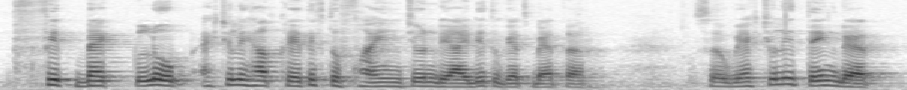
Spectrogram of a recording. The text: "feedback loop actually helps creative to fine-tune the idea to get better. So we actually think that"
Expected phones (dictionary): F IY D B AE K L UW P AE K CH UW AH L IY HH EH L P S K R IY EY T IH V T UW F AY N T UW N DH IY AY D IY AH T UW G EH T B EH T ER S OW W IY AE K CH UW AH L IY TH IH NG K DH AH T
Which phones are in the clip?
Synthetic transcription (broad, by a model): F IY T B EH K L UW P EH K CH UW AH L IY HH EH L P K R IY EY T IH F T UW F AY N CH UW N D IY AY D IY AH T UW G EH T B EH T ER S OW W IY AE K CH UW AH L IY T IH NG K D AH T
